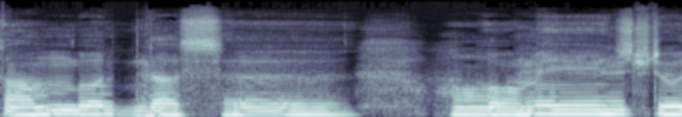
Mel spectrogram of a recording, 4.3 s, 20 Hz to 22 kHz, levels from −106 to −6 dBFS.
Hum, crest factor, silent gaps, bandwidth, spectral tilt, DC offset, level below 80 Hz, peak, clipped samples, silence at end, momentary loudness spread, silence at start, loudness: none; 12 dB; none; 14 kHz; -7 dB/octave; under 0.1%; -60 dBFS; -4 dBFS; under 0.1%; 0 s; 7 LU; 0 s; -16 LUFS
